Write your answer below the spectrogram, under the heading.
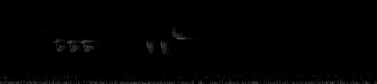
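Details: Common nightingale singing faintly: a few soft chirps, a quick cluster of pulsed notes, a short pause, then two more clipped notes and a thin high whistle, with steady low background noise.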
